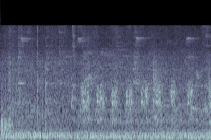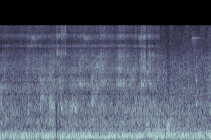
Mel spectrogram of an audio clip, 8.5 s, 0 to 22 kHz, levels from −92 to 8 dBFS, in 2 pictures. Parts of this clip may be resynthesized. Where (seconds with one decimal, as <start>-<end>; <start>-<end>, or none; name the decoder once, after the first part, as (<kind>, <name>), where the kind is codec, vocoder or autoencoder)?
4.1-7.4 (codec, HILCodec)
